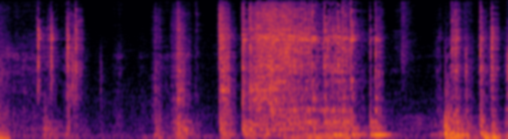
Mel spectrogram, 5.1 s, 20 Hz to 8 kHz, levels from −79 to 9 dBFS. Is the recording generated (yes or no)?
no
